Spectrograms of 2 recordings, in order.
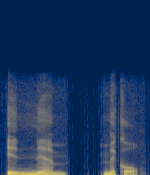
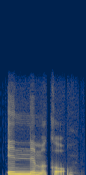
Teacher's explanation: The stress here is on the second syllable, inimical.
